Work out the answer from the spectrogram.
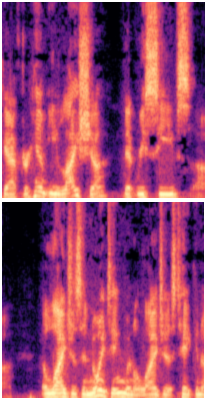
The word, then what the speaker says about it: Elijah: by the name of Elijah or if you want to say it correctly as le yah but Elijah does some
